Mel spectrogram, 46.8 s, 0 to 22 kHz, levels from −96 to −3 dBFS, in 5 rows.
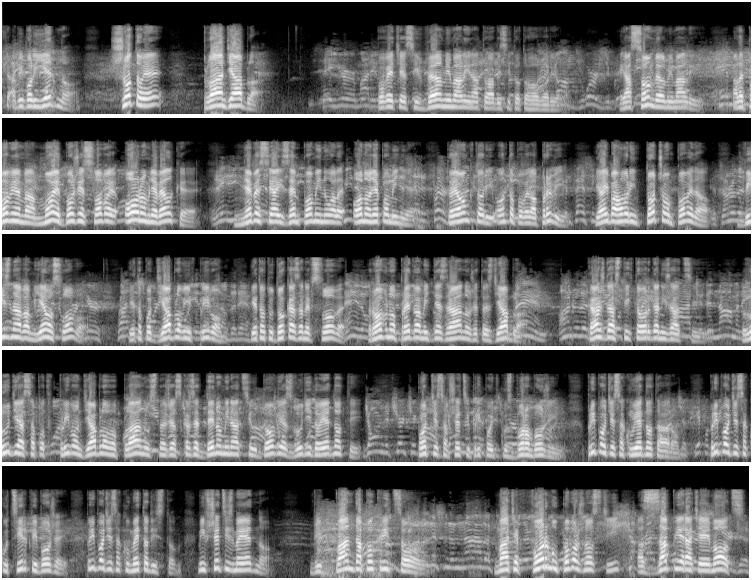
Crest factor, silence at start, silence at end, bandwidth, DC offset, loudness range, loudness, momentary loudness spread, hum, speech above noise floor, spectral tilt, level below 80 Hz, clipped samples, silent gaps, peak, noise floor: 14 dB; 0 s; 0 s; 11 kHz; under 0.1%; 5 LU; -13 LUFS; 17 LU; none; 46 dB; -3 dB/octave; -56 dBFS; 0.2%; none; 0 dBFS; -60 dBFS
